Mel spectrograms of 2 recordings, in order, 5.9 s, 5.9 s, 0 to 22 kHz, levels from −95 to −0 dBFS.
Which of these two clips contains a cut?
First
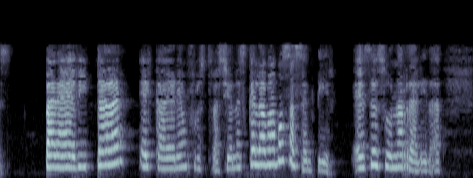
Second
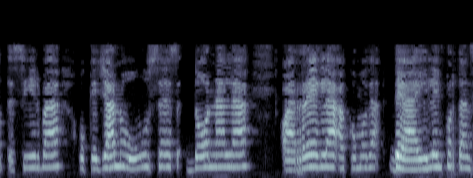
second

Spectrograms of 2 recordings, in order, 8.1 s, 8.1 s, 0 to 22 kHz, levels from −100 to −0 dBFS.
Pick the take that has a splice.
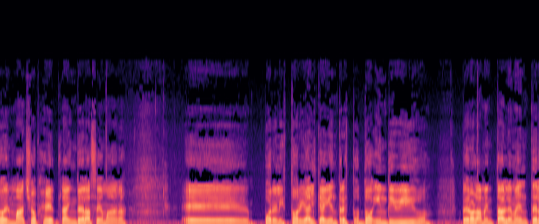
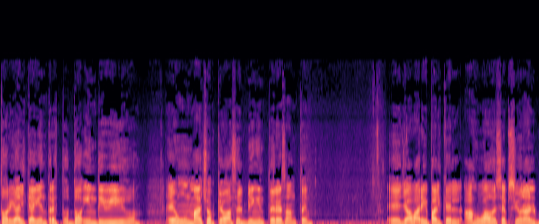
second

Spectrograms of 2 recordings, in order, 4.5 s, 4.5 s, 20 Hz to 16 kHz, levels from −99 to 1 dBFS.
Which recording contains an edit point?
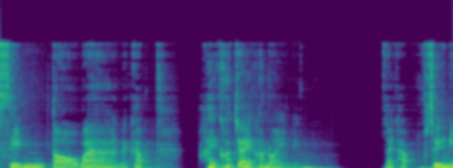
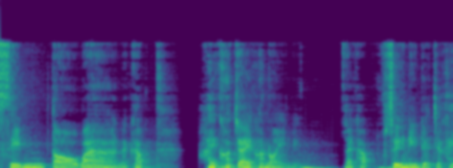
second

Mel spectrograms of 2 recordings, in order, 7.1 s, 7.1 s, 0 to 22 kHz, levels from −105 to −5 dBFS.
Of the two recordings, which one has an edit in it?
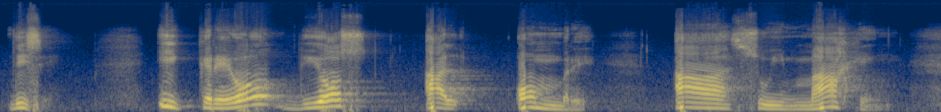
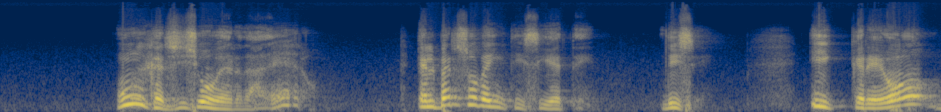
second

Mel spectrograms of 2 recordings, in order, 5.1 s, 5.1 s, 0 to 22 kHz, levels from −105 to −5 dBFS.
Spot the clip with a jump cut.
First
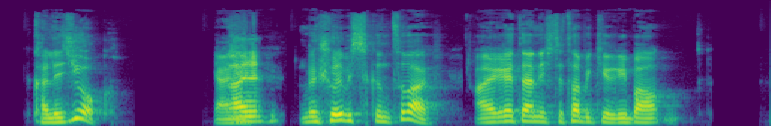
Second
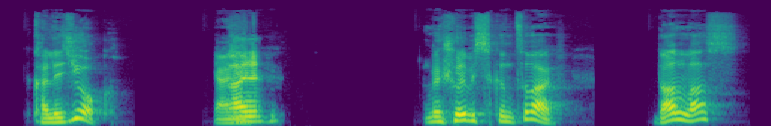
first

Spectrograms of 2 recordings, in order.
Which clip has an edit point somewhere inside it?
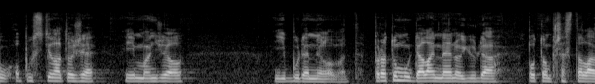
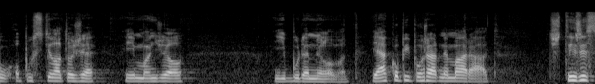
second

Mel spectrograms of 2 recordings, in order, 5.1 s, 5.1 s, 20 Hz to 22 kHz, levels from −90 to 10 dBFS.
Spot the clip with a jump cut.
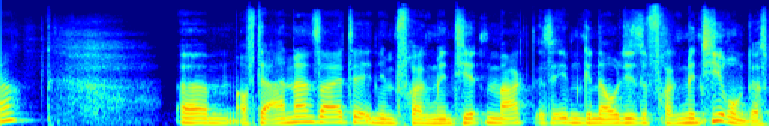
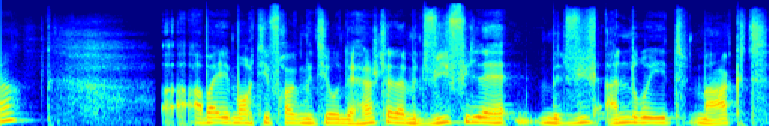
second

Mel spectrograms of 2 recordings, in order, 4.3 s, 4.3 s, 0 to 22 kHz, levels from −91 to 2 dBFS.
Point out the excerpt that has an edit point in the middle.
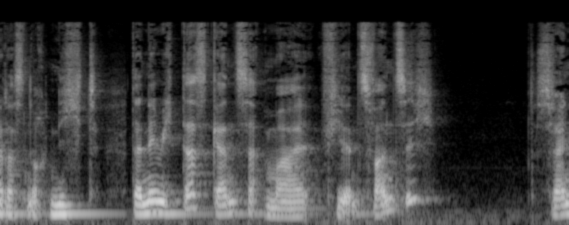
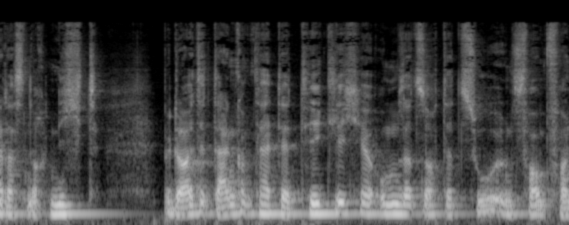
first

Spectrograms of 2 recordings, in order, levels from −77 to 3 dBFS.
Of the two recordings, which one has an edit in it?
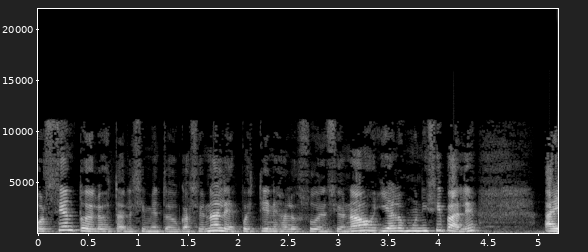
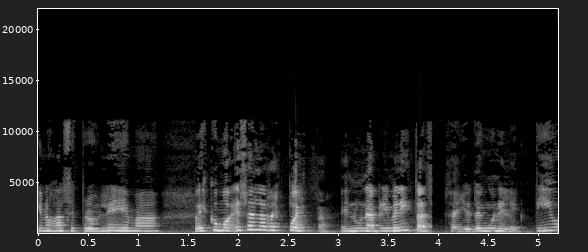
second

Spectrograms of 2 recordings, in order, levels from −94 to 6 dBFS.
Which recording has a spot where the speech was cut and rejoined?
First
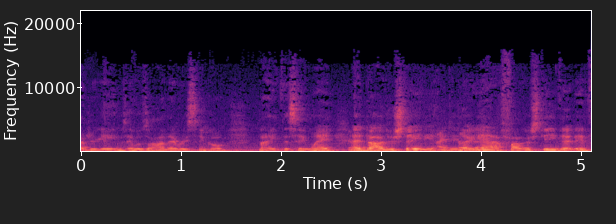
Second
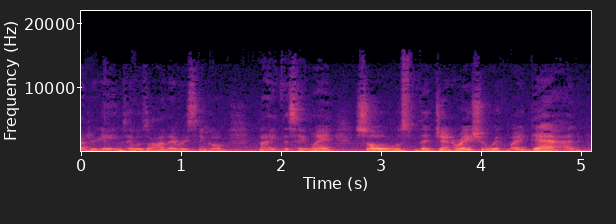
first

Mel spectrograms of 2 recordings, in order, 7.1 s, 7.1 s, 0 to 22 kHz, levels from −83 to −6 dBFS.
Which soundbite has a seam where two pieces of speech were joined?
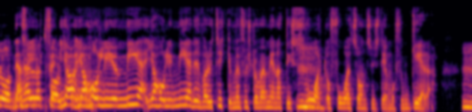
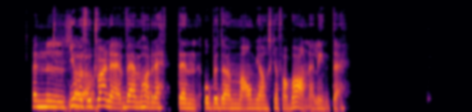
second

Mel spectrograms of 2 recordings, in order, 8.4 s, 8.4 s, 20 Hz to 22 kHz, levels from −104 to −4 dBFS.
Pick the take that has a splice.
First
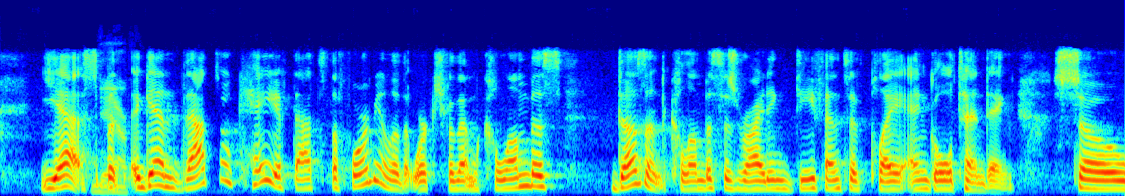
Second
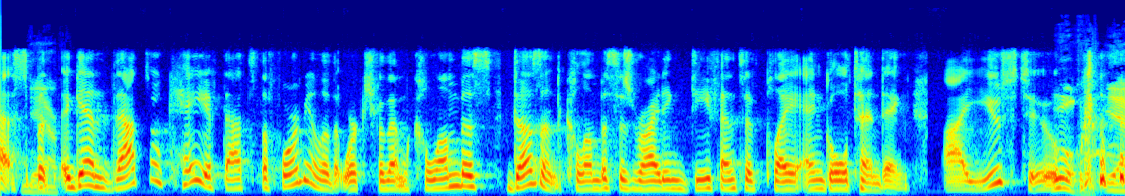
second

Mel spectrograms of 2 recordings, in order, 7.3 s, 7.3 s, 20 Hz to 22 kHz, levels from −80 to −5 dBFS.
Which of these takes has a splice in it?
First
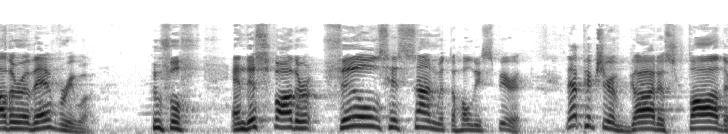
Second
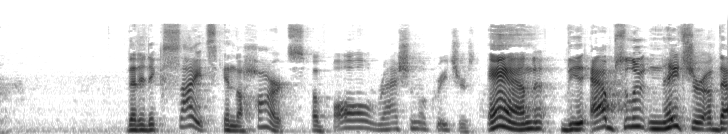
second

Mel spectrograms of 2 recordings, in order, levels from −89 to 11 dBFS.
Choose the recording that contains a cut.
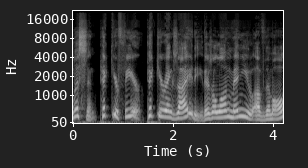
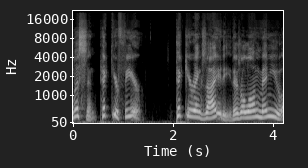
first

